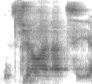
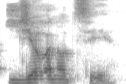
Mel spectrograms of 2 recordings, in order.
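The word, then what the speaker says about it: Giovinazzi: Ferrari Motor, Antonio, äh, Antonio Giovanazzi, äh, Gio, oh Gott, wie heißt der Kerl? – Giovanazzi, ja. – Giovanazzi. So, jetzt ist richtig ausgesprochen.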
